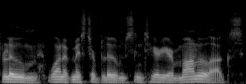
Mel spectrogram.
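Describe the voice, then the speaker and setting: A man with a Dublin accent on a very clean recording against a silent background. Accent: Dublin Irish. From Ireland, Dublin. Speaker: professor of literature. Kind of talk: interview. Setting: studio.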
